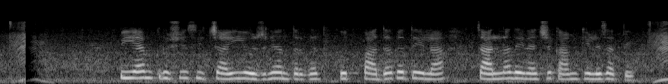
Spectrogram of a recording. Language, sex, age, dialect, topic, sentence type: Marathi, female, 18-24, Varhadi, agriculture, statement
